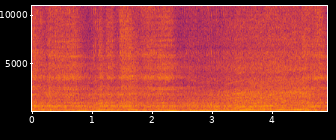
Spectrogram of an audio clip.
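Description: Subaru Forester's flat-four engine running steadily with its hood open.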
